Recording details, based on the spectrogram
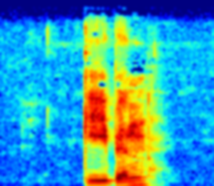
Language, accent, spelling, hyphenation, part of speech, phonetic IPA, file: German, Austria, geben, ge‧ben, verb, [ˈɡ̊eːbm̩], De-at-geben.ogg
- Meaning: 1. to give (changing ownership) 2. to hand, to pass, to put within reach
